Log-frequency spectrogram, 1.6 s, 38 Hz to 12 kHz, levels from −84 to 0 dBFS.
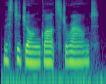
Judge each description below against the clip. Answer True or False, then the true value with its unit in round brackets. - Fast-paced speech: False (150 wpm)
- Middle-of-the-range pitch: True (175 Hz)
